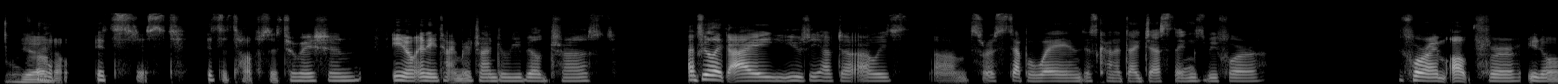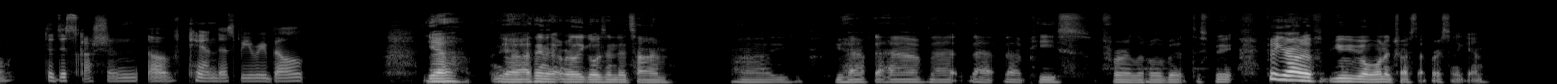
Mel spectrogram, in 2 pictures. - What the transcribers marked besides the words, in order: other background noise
- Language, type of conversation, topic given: English, unstructured, What steps are most important when trying to rebuild trust in a relationship?
- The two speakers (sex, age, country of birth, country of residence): female, 50-54, United States, United States; male, 30-34, United States, United States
